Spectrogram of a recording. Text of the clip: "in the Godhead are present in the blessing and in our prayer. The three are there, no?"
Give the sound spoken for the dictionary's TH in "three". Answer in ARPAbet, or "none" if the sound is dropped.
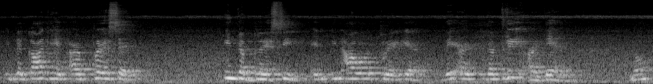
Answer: T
